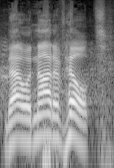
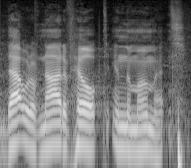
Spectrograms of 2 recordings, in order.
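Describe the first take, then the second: First: Much louder and higher, laughing through it. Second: Said in the usual way. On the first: Real, not acted. Preacher laughing at his brother's storm memory, loud laugh. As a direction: burst out laughing at the thought.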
